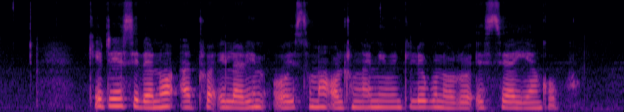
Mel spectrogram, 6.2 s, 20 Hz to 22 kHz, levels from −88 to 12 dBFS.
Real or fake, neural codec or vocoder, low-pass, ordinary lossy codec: fake; vocoder, 44.1 kHz, 128 mel bands, Pupu-Vocoder; none; none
